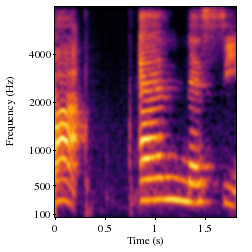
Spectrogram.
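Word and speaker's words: Hennessy: คน อ่าน อัน นี้ อ่าน ว่า แนสซี่ แี่ นะ คะ เสียง แอะ ๆ แิ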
